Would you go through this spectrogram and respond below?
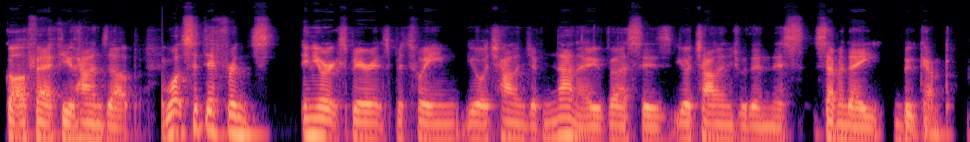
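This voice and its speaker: A man's voice: on the low side, a little fast, few pauses. A man hosting a podcast, asking guests questions in a casual interviewing style. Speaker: podcast host.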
